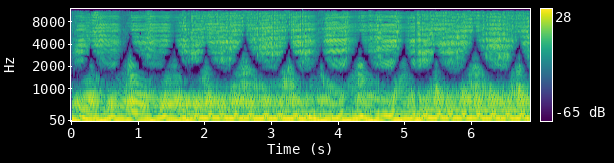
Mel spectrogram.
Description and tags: An attempt to get some neurofunk bass. Inexperience.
